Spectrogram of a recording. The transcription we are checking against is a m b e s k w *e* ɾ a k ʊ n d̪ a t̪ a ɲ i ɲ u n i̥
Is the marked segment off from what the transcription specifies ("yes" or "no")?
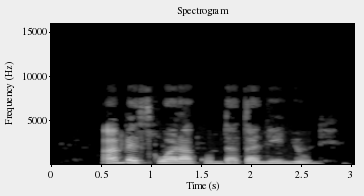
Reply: yes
